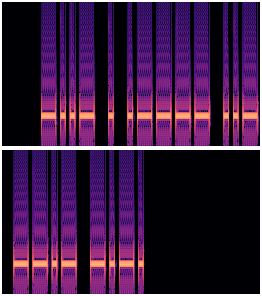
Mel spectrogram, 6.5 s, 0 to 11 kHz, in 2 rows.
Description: Morse code, heard as a keyed tone, about 20 wpm, 700 Hz. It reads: XE1UQC
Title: DXCC-100 Call Signs - 6 Characters - Repeated 3x - 20wpm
